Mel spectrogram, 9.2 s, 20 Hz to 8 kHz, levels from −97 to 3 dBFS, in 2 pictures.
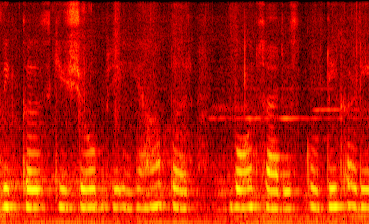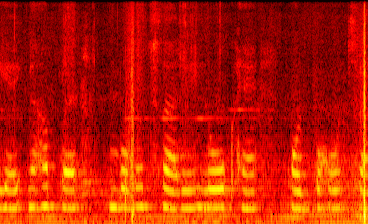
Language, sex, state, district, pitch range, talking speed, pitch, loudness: Hindi, female, Punjab, Fazilka, 240-250 Hz, 130 wpm, 245 Hz, -29 LUFS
